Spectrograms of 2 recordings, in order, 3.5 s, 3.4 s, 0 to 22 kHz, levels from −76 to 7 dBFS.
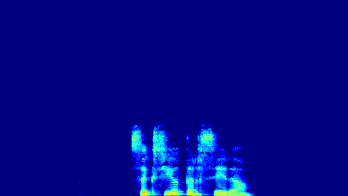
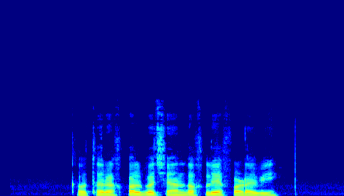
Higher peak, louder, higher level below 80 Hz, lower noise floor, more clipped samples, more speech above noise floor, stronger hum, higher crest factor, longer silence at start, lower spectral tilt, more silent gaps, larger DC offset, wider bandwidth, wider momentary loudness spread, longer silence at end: about the same, -10 dBFS vs -8 dBFS; about the same, -25 LUFS vs -24 LUFS; about the same, -70 dBFS vs -72 dBFS; first, -80 dBFS vs -64 dBFS; neither; first, 55 dB vs 41 dB; neither; about the same, 18 dB vs 18 dB; first, 1.3 s vs 0.75 s; second, -4.5 dB/octave vs -6.5 dB/octave; neither; neither; second, 8.4 kHz vs 10.5 kHz; first, 12 LU vs 9 LU; first, 1 s vs 0.7 s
